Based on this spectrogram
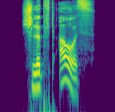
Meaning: inflection of ausschlüpfen: 1. second-person plural present 2. third-person singular present 3. plural imperative
- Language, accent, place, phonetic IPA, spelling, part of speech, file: German, Germany, Berlin, [ˌʃlʏp͡ft ˈaʊ̯s], schlüpft aus, verb, De-schlüpft aus.ogg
